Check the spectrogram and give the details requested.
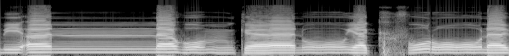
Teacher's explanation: mim mati bertemu Kaf di sini Tertinggal ada hukum tajwid berupa bacaan izhar syafawi yaitu suara mimnya harus dibaca dengan jelas tanpa ada penahanan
